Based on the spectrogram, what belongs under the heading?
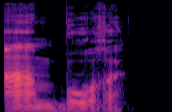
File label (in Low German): "aanbohre", platt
